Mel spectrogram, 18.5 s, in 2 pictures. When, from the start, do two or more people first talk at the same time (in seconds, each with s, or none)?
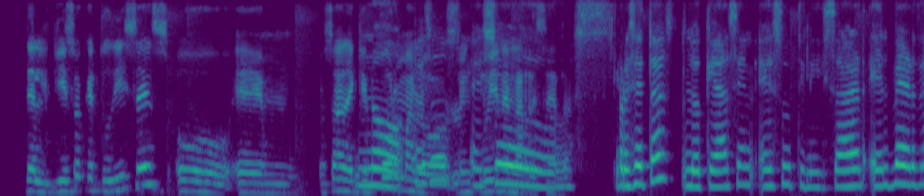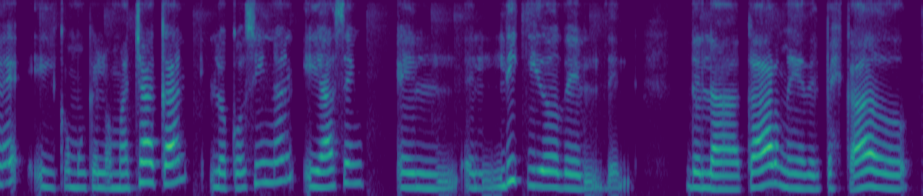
3.5 s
